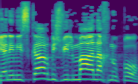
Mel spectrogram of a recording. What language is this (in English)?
Hebrew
